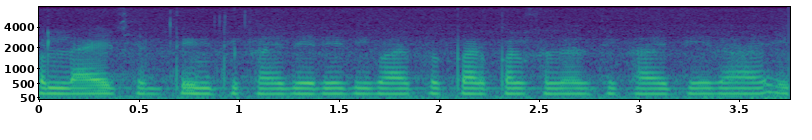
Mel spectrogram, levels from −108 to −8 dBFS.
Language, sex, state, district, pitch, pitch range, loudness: Hindi, female, Bihar, Madhepura, 175 Hz, 175-180 Hz, -42 LUFS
